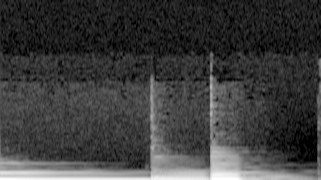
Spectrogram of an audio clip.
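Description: Background music of slow, plucked acoustic guitar notes. Each note rings and fades, with a new note about a second in and another shortly after.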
